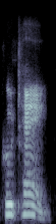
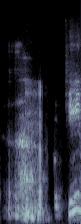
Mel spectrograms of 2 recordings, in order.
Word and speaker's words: poutine: Well, you got to be careful when you pronounce that, TJ, because the Canadians love to eat poutine.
